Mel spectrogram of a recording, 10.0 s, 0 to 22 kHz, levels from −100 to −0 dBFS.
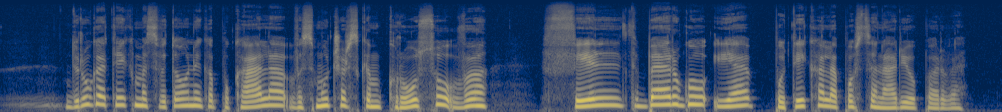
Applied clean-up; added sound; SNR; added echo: none; none; none; none.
